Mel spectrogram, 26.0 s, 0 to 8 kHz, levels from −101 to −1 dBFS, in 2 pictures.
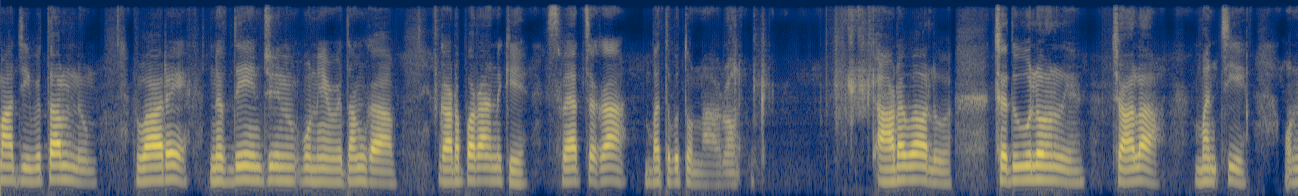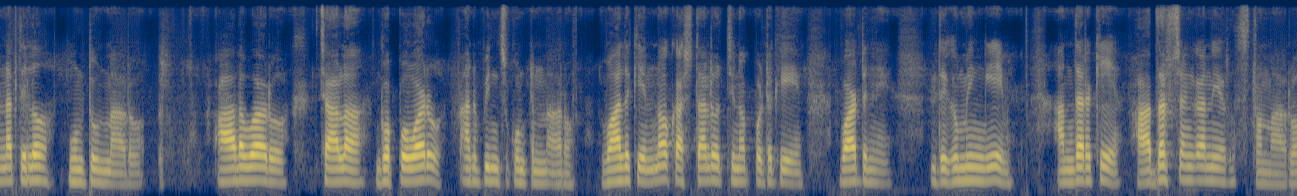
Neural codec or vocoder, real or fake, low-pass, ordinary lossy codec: codec, 16 kHz, 1 kbps, X-Codec, HuBERT features, trained on LibriSpeech; fake; 7.2 kHz; none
